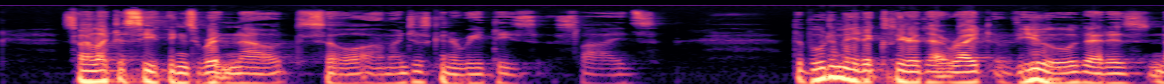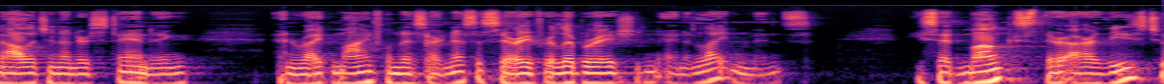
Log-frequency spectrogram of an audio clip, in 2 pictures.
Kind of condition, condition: setting, large echoing room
